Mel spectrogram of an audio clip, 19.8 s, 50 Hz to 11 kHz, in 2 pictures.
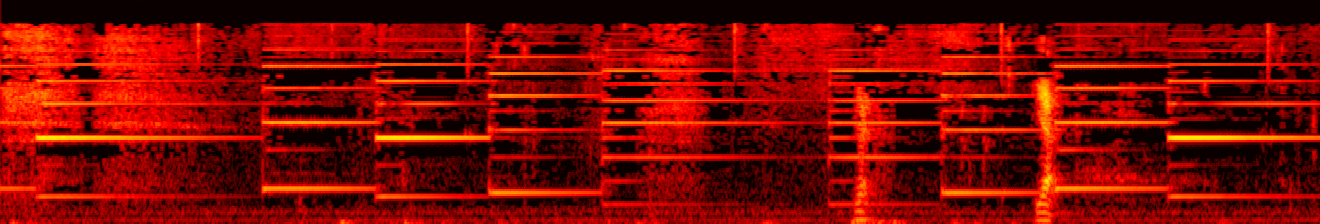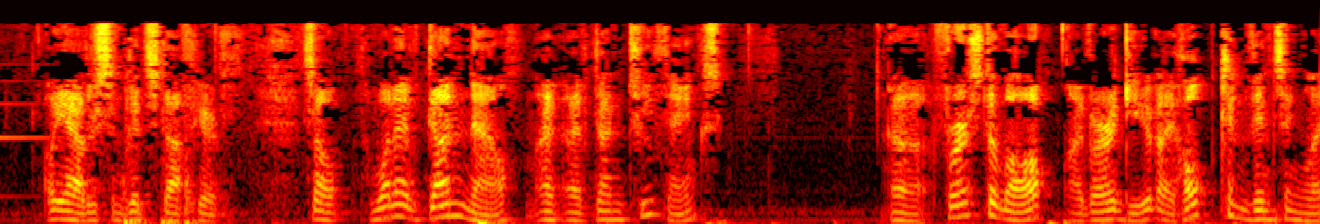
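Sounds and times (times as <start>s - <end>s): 
clock chiming a slow stepped melody: 0.0s - 11.4s
faint room noise: 0.0s - 19.7s
speech: 6.4s - 6.6s, 7.8s - 8.1s, 10.2s - 15.4s, 16.6s - 19.7s.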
